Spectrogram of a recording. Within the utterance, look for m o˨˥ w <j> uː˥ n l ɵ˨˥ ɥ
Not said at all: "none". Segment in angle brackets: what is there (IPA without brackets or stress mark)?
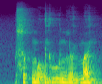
j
